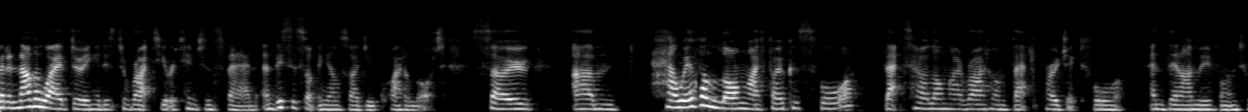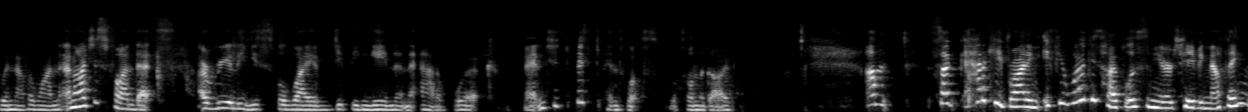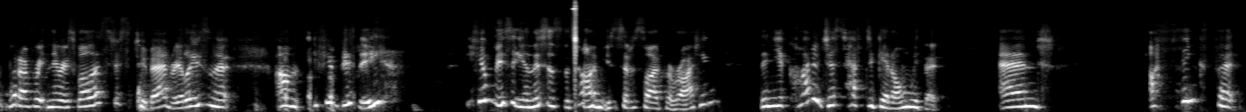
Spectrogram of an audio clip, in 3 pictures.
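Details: Adult woman speaking; ordinary speech.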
